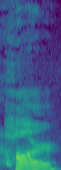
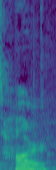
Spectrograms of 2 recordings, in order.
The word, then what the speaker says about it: Hauer: That's how you say his name. Rutger Hauer. Hauer. It's Hauer. It's not Hauer. Rutger Hauer. It's Rutger Hauer. No. No. It's not like root no, beer. It's Rutger Hauer. Har. It's Har.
